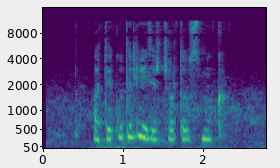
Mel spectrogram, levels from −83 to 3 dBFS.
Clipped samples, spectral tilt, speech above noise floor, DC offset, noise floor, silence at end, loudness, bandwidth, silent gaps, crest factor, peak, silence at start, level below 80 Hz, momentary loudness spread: under 0.1%; -4 dB/octave; 24 dB; under 0.1%; -46 dBFS; 0.15 s; -23 LUFS; 11.5 kHz; none; 16 dB; -8 dBFS; 0.4 s; -58 dBFS; 11 LU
